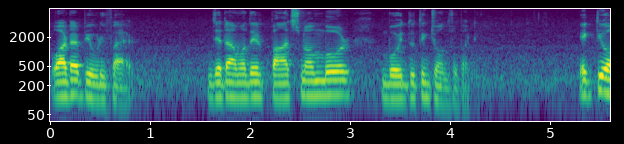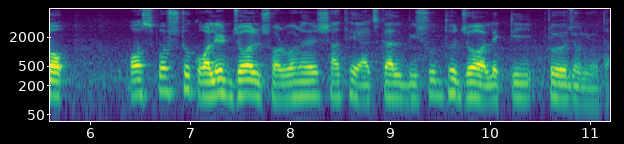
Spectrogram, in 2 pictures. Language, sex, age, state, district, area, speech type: Bengali, male, 18-30, West Bengal, Howrah, urban, spontaneous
